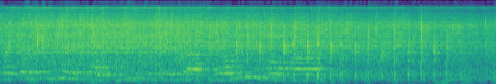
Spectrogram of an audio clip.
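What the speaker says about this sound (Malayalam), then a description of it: "നമുക്ക് വറവിട്ടത് ഇതിലേക്ക് ഒഴിച്ചു കൊടുക്കാം." Hot tempering with curry leaves poured into a chicken stew: a loud, continuous bubbling sizzle with a watery crackle that slowly eases off.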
